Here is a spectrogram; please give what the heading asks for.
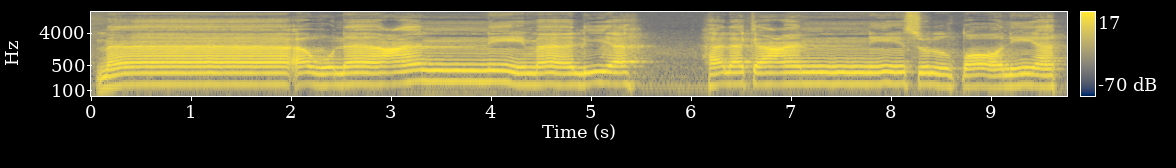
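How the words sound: It has a brief breathless stop after ماليه.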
